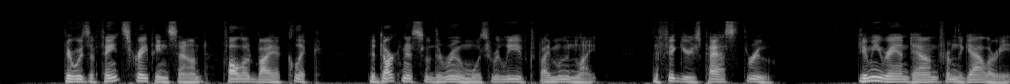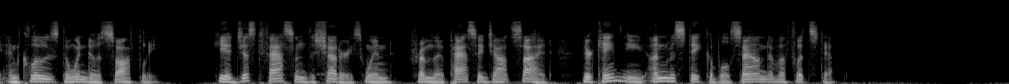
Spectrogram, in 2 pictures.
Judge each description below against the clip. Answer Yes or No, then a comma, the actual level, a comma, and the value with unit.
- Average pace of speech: Yes, average, 160 wpm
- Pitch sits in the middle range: No, low, 110 Hz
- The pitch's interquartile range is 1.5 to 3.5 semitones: No, average, 4.3 semitones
